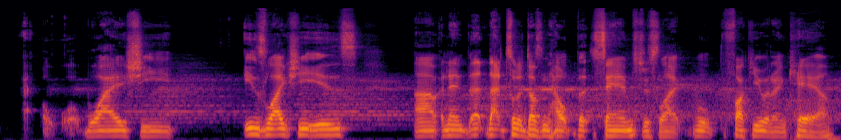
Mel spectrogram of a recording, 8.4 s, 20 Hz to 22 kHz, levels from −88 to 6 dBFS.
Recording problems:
echo of what is said; noticeable; throughout; 230 ms later, 15 dB below the speech

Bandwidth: 17.5 kHz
